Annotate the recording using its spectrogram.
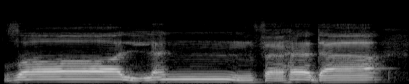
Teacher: تنوین کے بعد حرف اخفا، اس لیے یہاں پہ اخفا ناک میں آواز جائے گی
